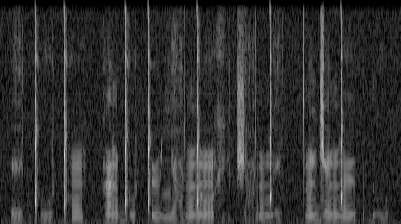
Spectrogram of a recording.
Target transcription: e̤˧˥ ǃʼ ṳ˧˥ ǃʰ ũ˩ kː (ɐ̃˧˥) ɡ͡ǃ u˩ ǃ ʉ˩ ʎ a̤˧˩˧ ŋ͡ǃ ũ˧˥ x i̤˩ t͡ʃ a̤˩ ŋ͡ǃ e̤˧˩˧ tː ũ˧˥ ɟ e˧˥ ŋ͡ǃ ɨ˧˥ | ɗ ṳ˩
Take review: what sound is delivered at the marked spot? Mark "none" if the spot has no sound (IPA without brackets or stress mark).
ɐ̃˧˥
